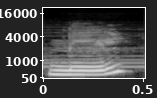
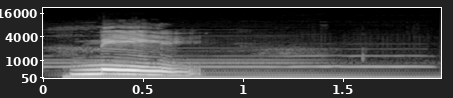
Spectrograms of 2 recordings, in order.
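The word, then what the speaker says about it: nail: flower vase flower vase পেরেক নেইল নেইল নট নেল নেইল উনুন oven oven oven নয় oven চিরুনি কোম কোম দেখো বি সাইলেন্ট আছে কোম ওকে চশমা স্পেক্টটাকেলস স্পেক্টটাকেলস তোষক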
